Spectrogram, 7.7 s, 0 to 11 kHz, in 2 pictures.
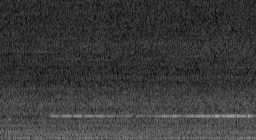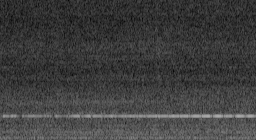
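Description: Pesa Elf EN76 electric multiple unit approaching the station. A steady high-pitched whine starts about a second in and grows louder over a low running noise.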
